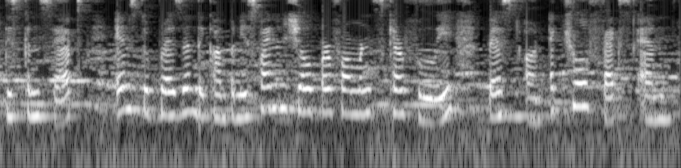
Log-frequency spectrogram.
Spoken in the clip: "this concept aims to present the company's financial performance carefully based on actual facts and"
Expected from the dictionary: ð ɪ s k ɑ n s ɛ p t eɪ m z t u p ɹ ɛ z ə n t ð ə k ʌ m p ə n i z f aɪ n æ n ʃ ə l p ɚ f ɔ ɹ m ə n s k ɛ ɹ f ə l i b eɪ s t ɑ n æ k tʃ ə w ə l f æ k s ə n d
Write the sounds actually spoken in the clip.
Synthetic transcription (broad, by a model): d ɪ s k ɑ n s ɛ p t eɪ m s t u p ɹ ɛ z ə n t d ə k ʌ m p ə n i s f aɪ n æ n ʃ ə l p ɚ f ɔ ɹ m ə n s k ɛ ɹ f ə l i b eɪ s t ɑ n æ k tʃ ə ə l f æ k s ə n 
